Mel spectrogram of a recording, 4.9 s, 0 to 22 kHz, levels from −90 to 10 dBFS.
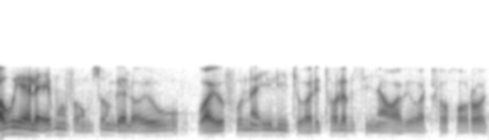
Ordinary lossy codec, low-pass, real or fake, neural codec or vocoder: none; 3.6 kHz; real; none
